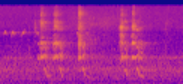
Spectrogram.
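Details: Western gray squirrel calling in alarm from a coast live oak in Del Monte Forest, California: a few scattered harsh clucks, in pairs and singles, over faint high chirps in the background.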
